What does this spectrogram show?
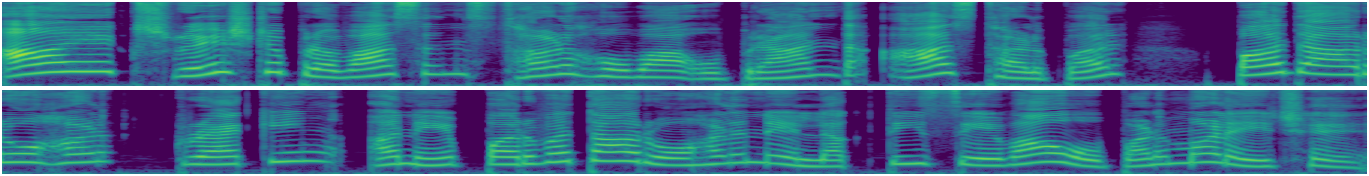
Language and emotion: Gujarati, neutral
